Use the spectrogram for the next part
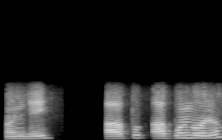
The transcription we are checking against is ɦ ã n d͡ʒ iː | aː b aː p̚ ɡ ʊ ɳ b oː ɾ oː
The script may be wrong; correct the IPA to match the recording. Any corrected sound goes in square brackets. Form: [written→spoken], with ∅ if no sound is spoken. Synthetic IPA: ɦ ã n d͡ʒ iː | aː [b→p] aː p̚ [ɡ→k] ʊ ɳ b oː ɾ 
